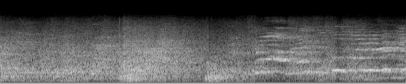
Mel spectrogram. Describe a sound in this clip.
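A body thuds onto a wrestling mat.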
